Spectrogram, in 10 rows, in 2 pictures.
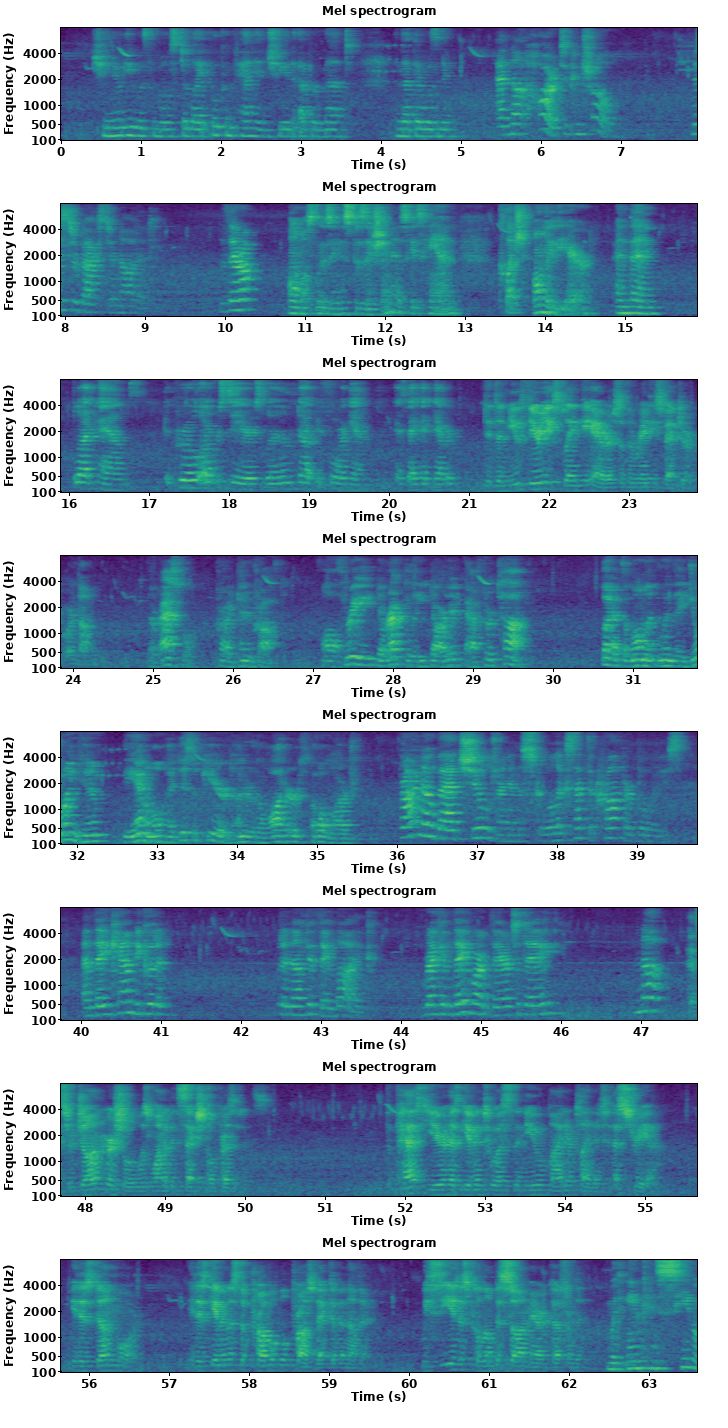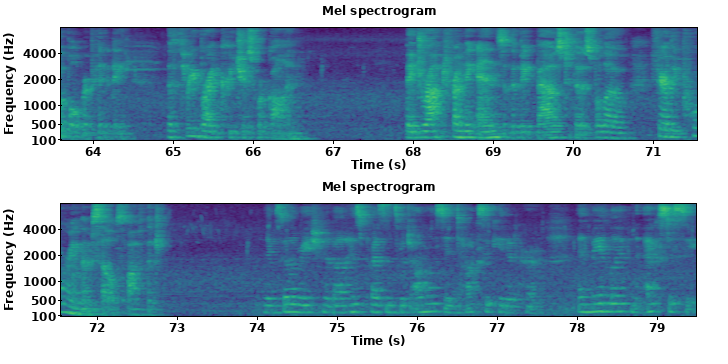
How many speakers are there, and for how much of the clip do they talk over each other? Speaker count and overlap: six, no overlap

